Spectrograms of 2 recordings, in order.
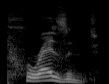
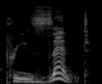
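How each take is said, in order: First: The stress is on the first syllable. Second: The stress is on the second syllable. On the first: It is a noun meaning a gift. "a present or the present is on the front side" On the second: It is a verb meaning to show or give. "that's a verb"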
